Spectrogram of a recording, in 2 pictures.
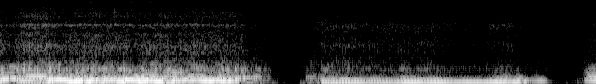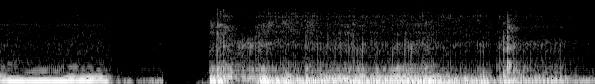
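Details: Falkor, a small dog, asleep and dreaming with big snores: loud low rumbling breaths lasting a second or two each, separated by brief pauses, with a wavering whine-like tone in some snores.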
